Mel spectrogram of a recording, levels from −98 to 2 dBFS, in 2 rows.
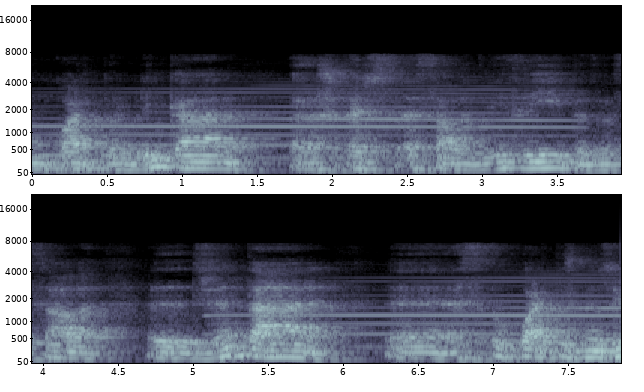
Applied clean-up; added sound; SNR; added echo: none; Wind instrument, woodwind instrument; 14 dB; reverberation time 0.9 s.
